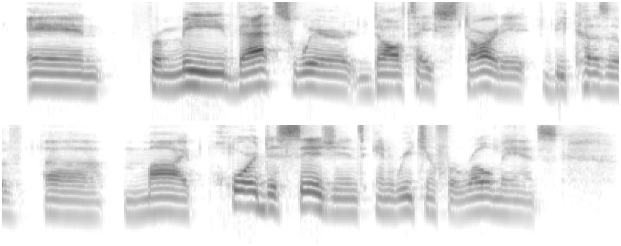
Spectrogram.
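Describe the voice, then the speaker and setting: With an American accent, a man speaks at a very slow pace and keeps a fairly even intonation. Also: medium pitch for a man. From US West Coast, Vallejo in the Bay Area. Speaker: pastor. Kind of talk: casual interview.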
